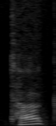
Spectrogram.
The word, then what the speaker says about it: took: Eastern Shore men usually pronounce the word took as tuck. Took a ho therefore is in Maryland parliament tuck a ho.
